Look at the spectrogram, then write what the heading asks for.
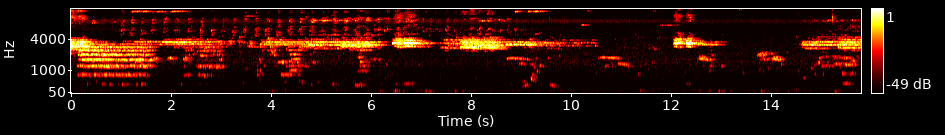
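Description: Birds chirping and calling, many short high-pitched calls repeating on and off over a low rumble.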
